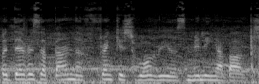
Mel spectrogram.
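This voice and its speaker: A woman's voice: mid-range voice, fairly quick, very noisy, natural voice. A woman playing a pragmatic, wary smuggler and trader in a game cutscene, guarded and matter-of-fact. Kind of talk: dramatic game cutscene acting.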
